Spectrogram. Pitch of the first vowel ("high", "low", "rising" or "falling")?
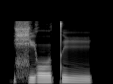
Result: high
